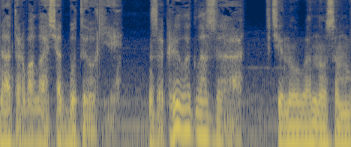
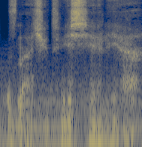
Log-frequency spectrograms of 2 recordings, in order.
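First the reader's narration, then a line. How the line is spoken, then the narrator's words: Whisper. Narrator (Russian): прошептала она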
